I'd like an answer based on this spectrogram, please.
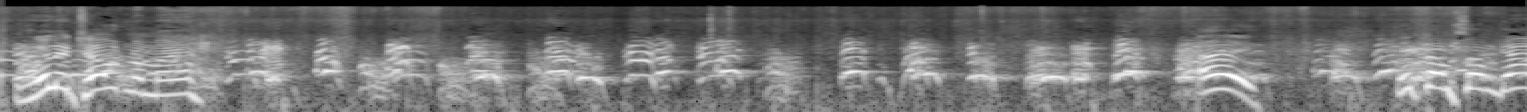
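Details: Rabbit-hunting beagles in hot pursuit of cottontails and bluetails: drawn-out, wavering bawls open the stretch, followed by a steady run of sharp, clear chop-mouthed yelps, ending with another long, bending bawl.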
